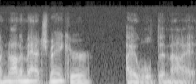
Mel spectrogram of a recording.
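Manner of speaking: normal talking voice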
